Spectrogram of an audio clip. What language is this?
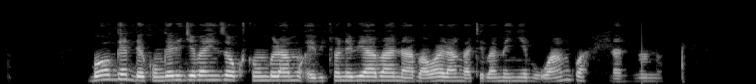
Ganda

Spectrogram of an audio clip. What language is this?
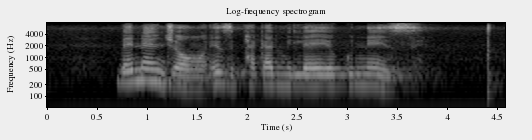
Xhosa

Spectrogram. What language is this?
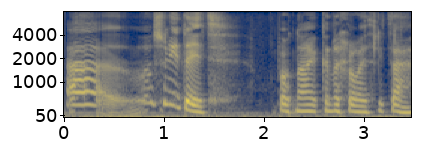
Welsh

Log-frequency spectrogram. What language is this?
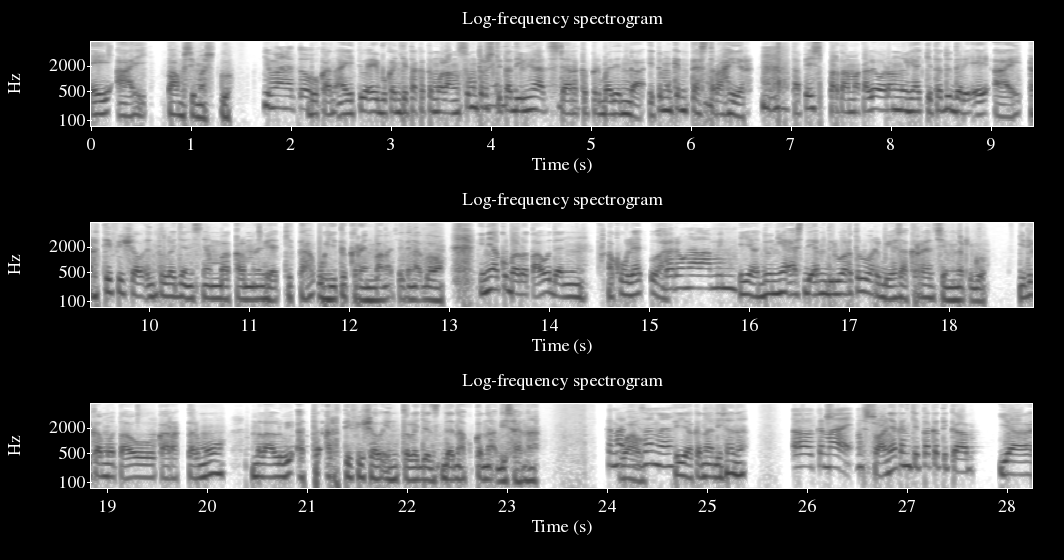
Indonesian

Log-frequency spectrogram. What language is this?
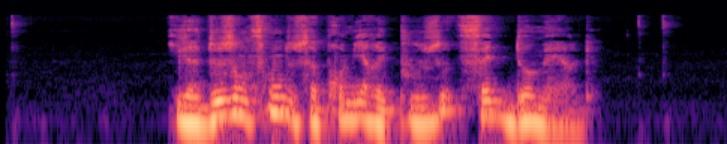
French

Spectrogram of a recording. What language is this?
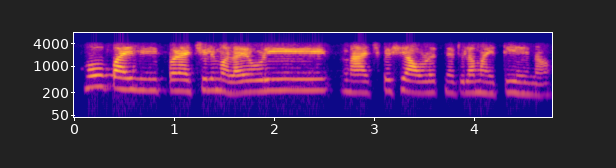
Marathi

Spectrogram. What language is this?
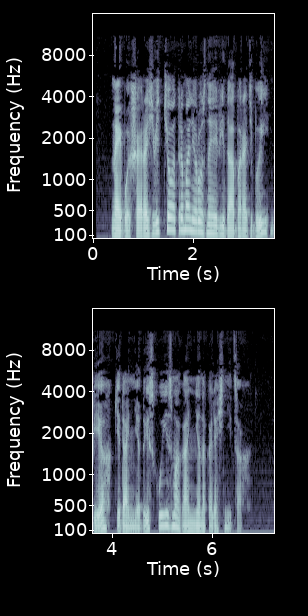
Belarusian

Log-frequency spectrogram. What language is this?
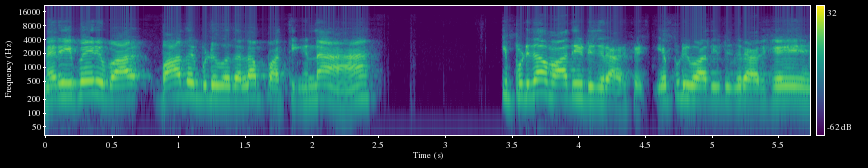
Tamil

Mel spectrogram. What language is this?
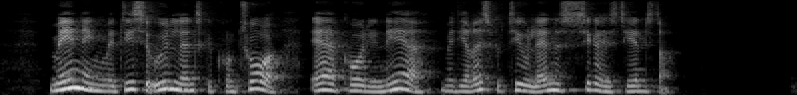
Danish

